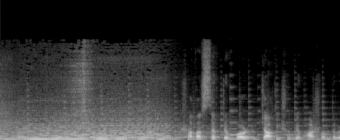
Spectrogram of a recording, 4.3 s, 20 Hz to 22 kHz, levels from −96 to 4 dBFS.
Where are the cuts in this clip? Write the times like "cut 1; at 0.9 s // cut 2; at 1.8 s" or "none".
cut 1; at 2.1 s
